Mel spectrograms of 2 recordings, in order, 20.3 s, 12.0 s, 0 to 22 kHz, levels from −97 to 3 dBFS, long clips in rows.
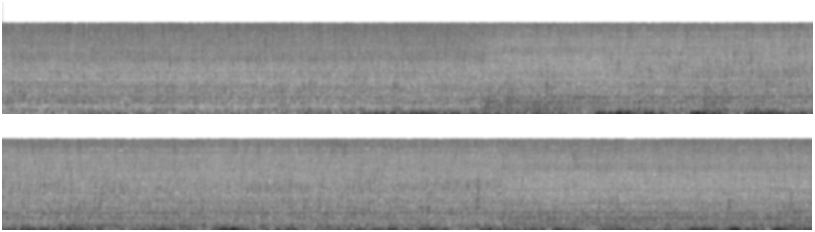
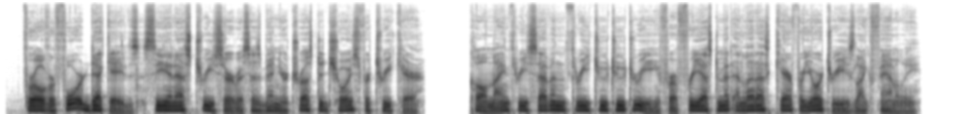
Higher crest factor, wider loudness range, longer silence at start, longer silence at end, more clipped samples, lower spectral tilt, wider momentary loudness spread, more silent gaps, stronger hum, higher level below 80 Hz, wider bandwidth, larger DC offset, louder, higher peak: first, 22 dB vs 16 dB; about the same, 3 LU vs 4 LU; second, 0 s vs 0.25 s; second, 0 s vs 0.6 s; neither; second, -1.5 dB/octave vs -6 dB/octave; second, 3 LU vs 10 LU; second, none vs 5.27-5.83 s; neither; about the same, -40 dBFS vs -38 dBFS; second, 11.5 kHz vs over 20 kHz; neither; second, -27 LUFS vs -20 LUFS; about the same, -6 dBFS vs -4 dBFS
